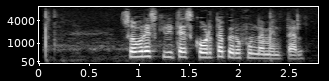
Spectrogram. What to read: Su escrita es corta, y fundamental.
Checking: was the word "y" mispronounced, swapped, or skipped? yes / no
yes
